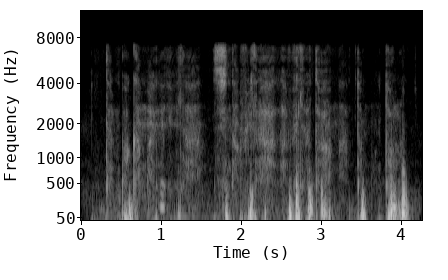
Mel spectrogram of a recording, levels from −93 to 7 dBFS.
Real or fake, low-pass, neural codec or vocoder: fake; 7.2 kHz; codec, 16 kHz, 16 kbps, FunCodec, trained on Chinese and English, 50 frames a second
